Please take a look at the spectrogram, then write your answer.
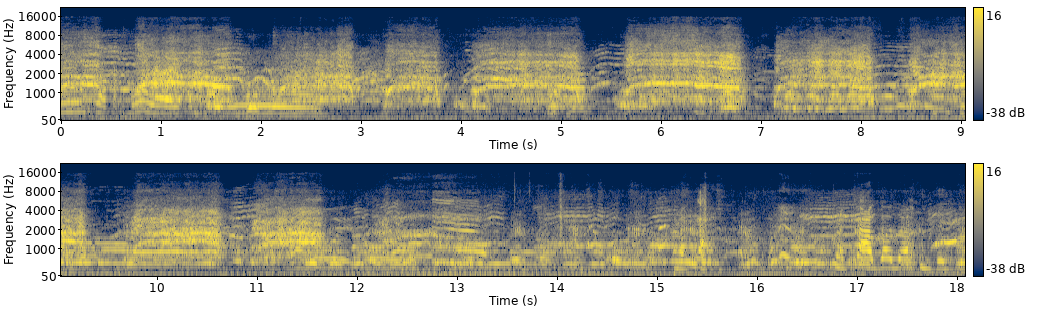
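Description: Lively crowd of children shrieking and yelling nonstop around a loose pig in a neighborhood, the animal's squeals lost among the excited voices, all close and loud throughout.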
